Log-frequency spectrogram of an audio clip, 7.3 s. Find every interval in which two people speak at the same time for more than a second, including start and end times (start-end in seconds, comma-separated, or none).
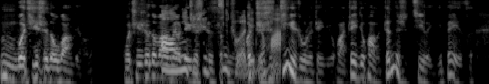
2.4-4.3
